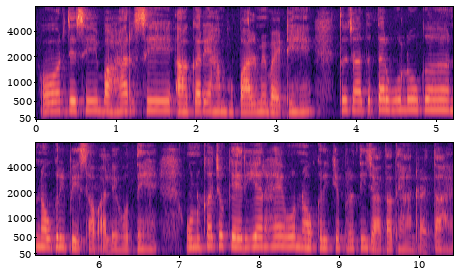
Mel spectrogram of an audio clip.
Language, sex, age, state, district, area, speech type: Hindi, female, 18-30, Madhya Pradesh, Bhopal, urban, spontaneous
